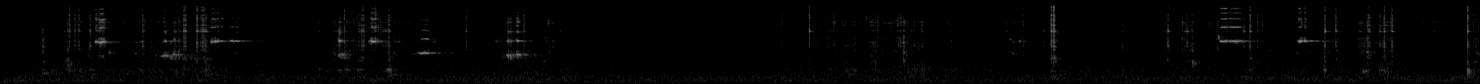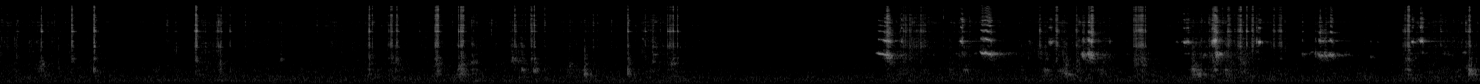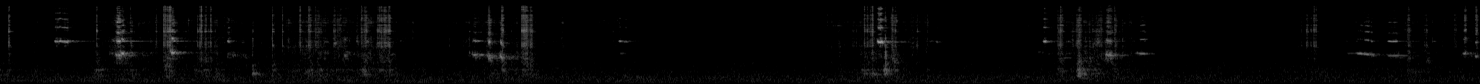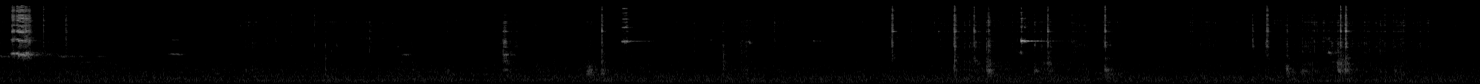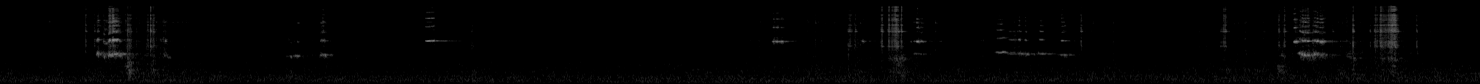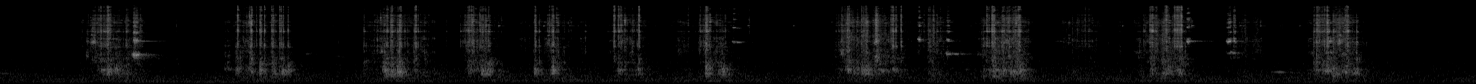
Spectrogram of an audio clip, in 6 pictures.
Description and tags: Clothesline metallic squeak
Apartment clothesline, resonant metal squeaks, reeling at various speeds. Some nice high freq content suitable for pitching down.
Recorded with a Schoeps MiniCMIT on a Sound Devices 633.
